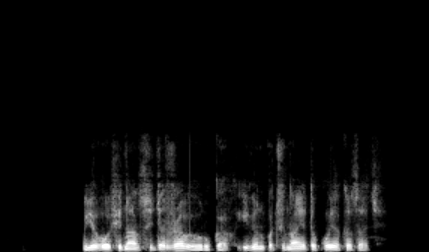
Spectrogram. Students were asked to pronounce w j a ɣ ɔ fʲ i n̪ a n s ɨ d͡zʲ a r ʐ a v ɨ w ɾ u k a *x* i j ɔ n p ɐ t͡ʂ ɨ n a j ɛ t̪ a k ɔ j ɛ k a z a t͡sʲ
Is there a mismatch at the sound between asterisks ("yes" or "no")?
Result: no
